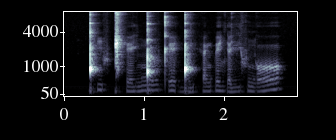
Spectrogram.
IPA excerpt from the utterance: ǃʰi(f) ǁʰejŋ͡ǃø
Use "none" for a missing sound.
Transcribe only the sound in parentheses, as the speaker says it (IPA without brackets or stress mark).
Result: f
